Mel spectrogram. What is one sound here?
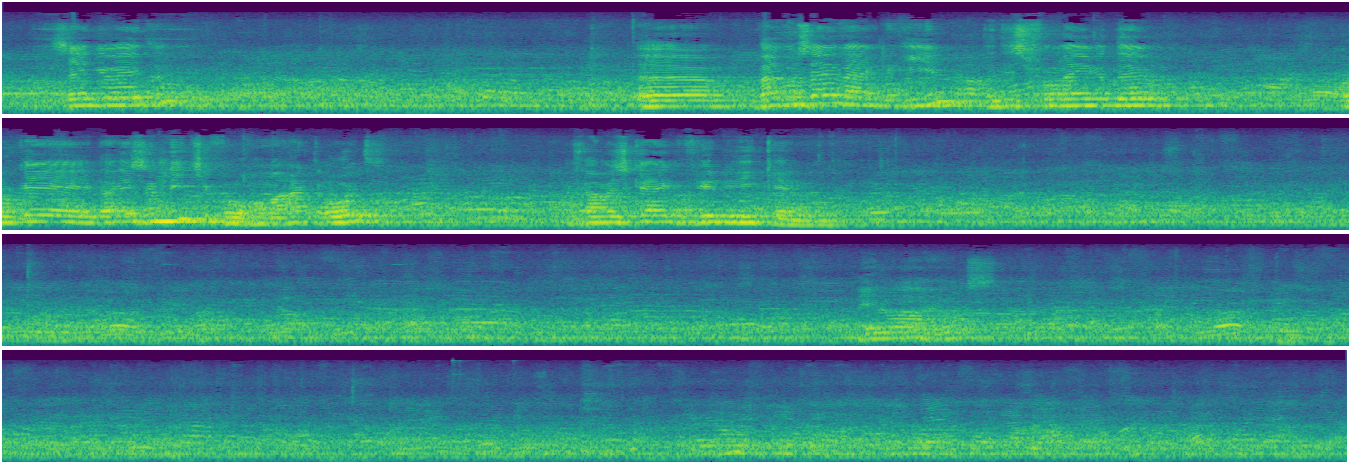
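A large crowd chatters outdoors.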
